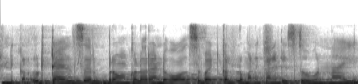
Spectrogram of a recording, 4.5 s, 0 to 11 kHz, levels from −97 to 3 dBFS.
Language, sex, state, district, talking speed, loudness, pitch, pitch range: Telugu, female, Andhra Pradesh, Sri Satya Sai, 185 wpm, -16 LUFS, 225 Hz, 220-230 Hz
